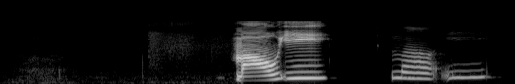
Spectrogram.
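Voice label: "sweater", hearing impaired; mao2yi1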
